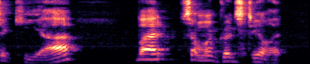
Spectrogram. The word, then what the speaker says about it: Quia: says free account I say it's queer they pronounce it Kia but someone could steal it so we're going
